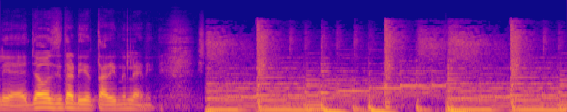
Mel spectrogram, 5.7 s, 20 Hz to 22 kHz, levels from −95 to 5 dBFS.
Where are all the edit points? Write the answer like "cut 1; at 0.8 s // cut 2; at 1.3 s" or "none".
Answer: cut 1; at 2.0 s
